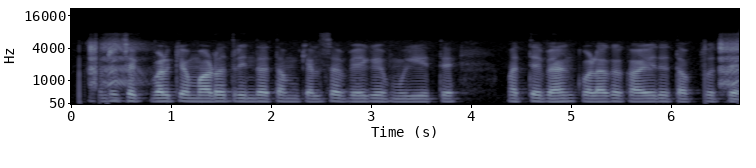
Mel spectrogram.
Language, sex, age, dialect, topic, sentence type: Kannada, male, 18-24, Central, banking, statement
